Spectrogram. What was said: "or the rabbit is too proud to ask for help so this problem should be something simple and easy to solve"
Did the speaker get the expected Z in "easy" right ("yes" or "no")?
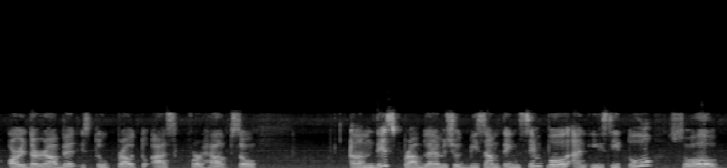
no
